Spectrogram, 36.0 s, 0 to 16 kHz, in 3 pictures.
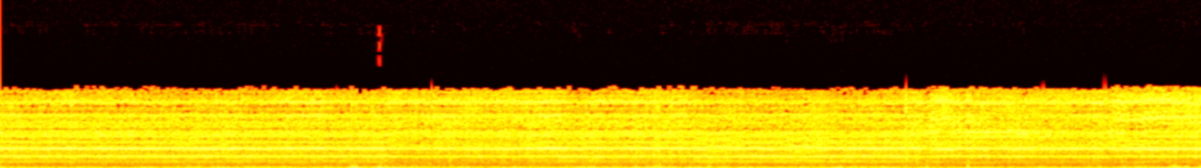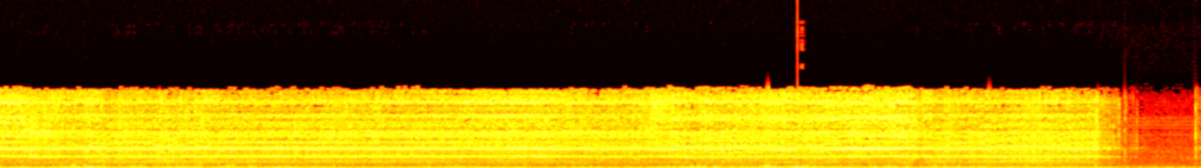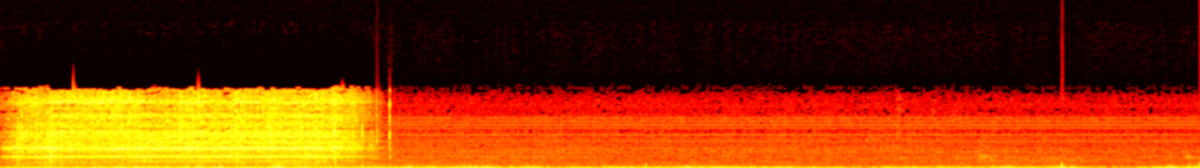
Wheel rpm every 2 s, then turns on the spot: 160, 160, 160, 160, 160, 160, 160, 160, 160, 160, 160, 100, 120, 130, 0, 0, 0, 0.
none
